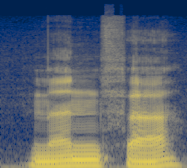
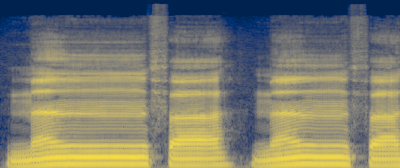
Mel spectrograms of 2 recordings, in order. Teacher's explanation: Now the difference here is we're not taking out the noon and we're not placing it with a fa. We're not saying maffa, maffa. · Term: ikhfa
